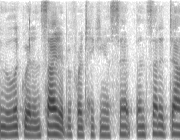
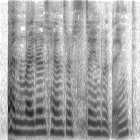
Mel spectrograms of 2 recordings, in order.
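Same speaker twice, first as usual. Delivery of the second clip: higher, louder playful question; with humor; 4 semitones higher, 9 dB louder than usual. Acted. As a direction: tease the question lightly. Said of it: "with humor in her eyes and voice".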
